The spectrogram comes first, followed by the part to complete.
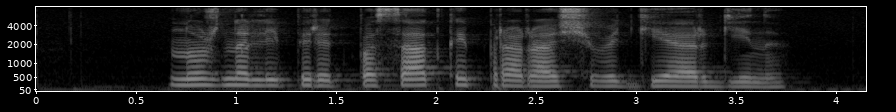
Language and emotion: Russian, neutral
